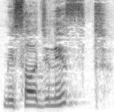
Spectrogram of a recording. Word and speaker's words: misogynist: When you pronounce this root word in a separate way, you pronounce it Gain. But when it is used in a word, the pronunciation changes to Jin.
